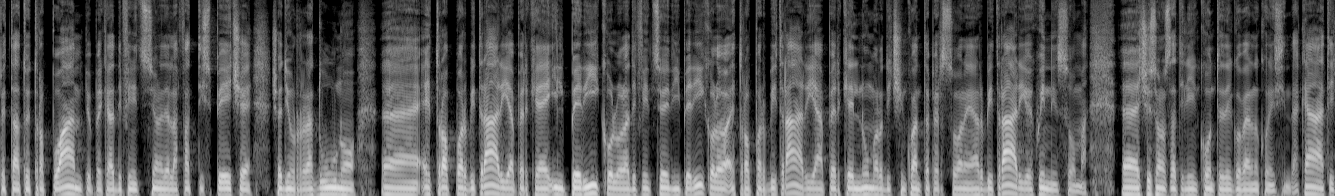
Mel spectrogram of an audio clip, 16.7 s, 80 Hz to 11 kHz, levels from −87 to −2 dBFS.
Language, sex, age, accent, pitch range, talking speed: Italian, male, 20-39, native, 95-110 Hz, 175 wpm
